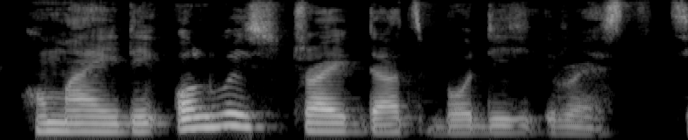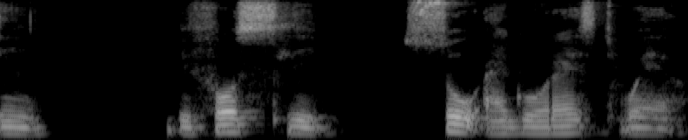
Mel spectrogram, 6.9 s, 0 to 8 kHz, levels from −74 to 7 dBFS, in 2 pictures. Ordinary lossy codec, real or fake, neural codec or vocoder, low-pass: none; real; none; none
